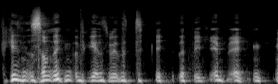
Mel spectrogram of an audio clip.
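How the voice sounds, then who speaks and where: Gravelly low-voiced woman chatting. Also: fairly even intonation, fairly quick, mellow. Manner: chatty, rambling, laughs easily. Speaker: podcast co-host. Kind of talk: casual chat.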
